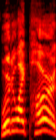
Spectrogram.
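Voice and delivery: shrill, very high scream at full volume. Retelling a driver who rolled down his window: imitating someone screaming. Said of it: "started screaming, like".

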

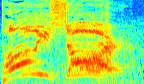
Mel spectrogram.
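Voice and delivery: huge, very high, loud, drawn-out scream at full lung power.

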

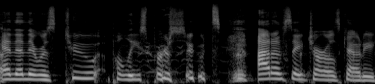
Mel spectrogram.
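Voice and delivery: talking between bursts of laughter. Retelling a robbery report after nearly misspeaking, laughing while talking. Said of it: "You laugh".

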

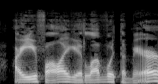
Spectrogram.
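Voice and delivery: synthetic, robotic computer-game voice. Recommending a game to another speaker, imitating its robotic voice. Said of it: "it's all robotic voice too".

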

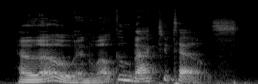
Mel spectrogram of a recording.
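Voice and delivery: high, sing-song, lilting delivery. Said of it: "Do I sound like you?".

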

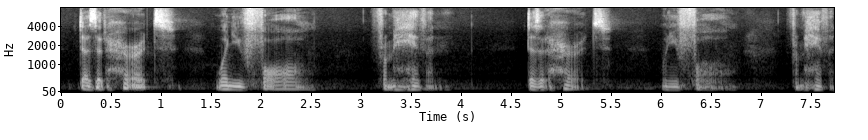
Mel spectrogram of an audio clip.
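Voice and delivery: very quiet, hushed, sinister dark demon voice. Retelling a phone call where a voice spoke into the room: demonic, dark voice. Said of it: "Like a demonic, dark voice".

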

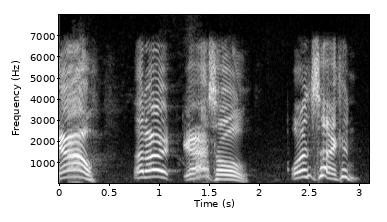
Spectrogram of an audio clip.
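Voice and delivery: high, stung yelp, pitched way up. Voicing Fritz after a goblin shot him: voicing Fritz after being shot. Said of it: "Fritz is just like".

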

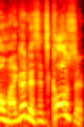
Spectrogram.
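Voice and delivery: loud, high, excited burst. Telling the audience about realizing the Switch launch was sooner: retelling getting real excited. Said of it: "Like I just got real excited".

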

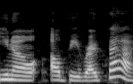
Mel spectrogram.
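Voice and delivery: ordinary talk, nothing marked

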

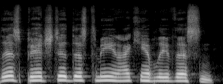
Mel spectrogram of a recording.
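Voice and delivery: high-pitched, mock screaming rant. Telling how a man reacted to finding his stuff on the lawn, imitating someone screaming. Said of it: "screaming about".

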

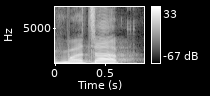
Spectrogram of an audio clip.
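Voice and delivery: acted out, severe, stern, firm, no-nonsense tone. Retelling how he speaks to his wife and kids, retelling a loud stern voice. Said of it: "And like a stern voice".

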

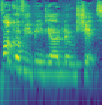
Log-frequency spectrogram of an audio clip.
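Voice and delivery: all-out abusive outburst, furious yelling, temper snapping. Retelling how Will loses his temper at the seagulls: imitating Will losing his temper. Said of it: "Will completely loses his temper".

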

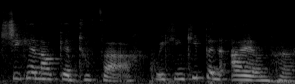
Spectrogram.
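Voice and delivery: very quiet, hushed, conspiratorial half-whisper. A player, in character, half-whispers to Clem: half-whispering. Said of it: "I whisper to Clem".

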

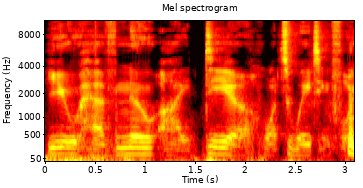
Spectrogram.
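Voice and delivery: put-on very low, hushed, soft English accent. Repeat for your listener the line he actually said, in a Loki voice. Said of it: "He actually says this in a Loki voice".

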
